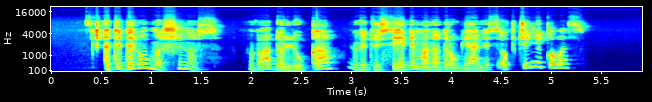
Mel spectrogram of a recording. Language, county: Lithuanian, Klaipėda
